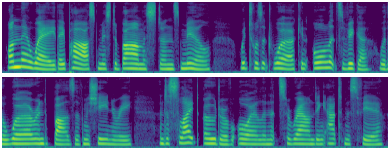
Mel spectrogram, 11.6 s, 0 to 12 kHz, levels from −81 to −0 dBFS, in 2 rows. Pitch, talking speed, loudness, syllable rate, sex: 225 Hz, 170 wpm, -17 LUFS, 4.5 syllables/s, female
